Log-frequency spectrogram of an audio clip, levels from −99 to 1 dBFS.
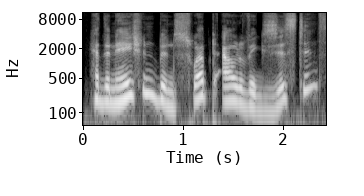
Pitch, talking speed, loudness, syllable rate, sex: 170 Hz, 195 wpm, -17 LUFS, 5.6 syllables/s, male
